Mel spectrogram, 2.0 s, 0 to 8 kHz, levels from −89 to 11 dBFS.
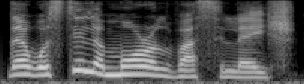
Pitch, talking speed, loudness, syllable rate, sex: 220 Hz, 175 wpm, -15 LUFS, 5.8 syllables/s, female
